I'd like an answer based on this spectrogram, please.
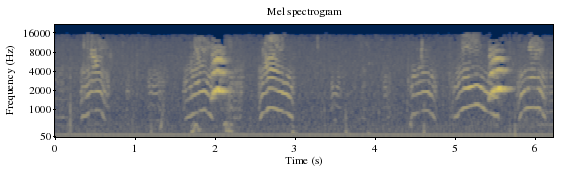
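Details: Newborn kitten with a swollen belly, likely from gas, during a massage meant to help it; shrill rising-falling mews come one after another, some louder and strained, with a low background hum.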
